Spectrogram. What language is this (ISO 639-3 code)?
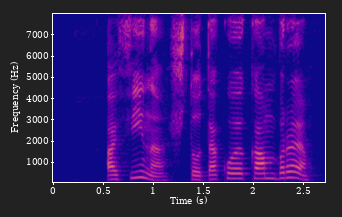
rus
